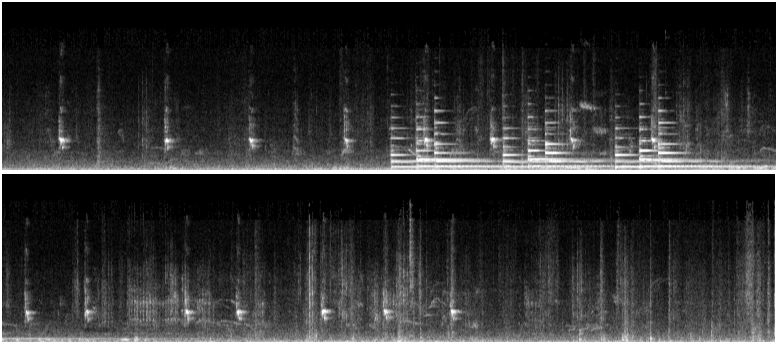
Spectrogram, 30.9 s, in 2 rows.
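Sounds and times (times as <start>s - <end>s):
early morning soundscape at Mont Saint Michel: 0.0s - 30.9s.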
